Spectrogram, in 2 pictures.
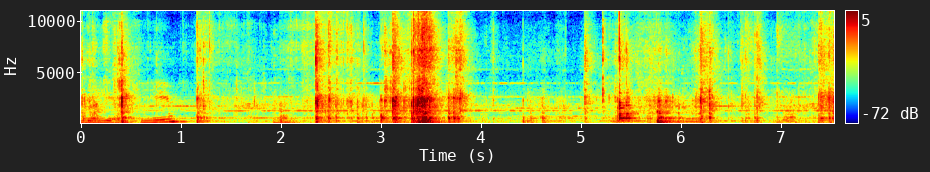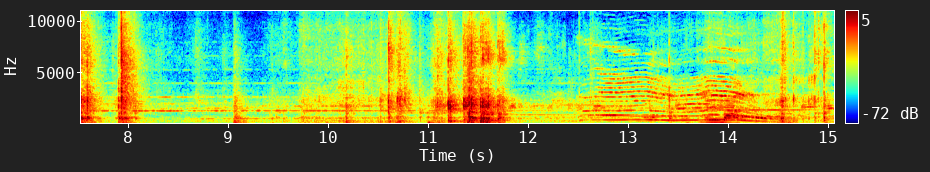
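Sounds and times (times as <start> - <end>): cardboard rustling and tearing: 0.0 - 4.0, 14.2 - 15.0.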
